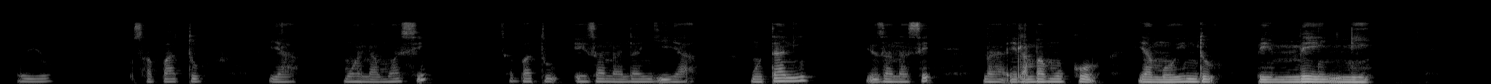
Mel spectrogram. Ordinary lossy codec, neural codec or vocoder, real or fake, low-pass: AAC, 48 kbps; none; real; 7.2 kHz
